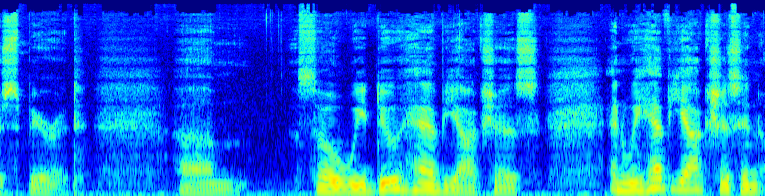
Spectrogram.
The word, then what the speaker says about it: Yaksas: is a particular book and it's called uh yakshas it's by Anand kumara Swami I think it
